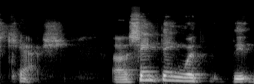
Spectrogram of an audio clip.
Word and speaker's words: cachet: a French word and it would be c a c h e t. There is no t. So, since there is no t, it's not cachet, it's cash.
